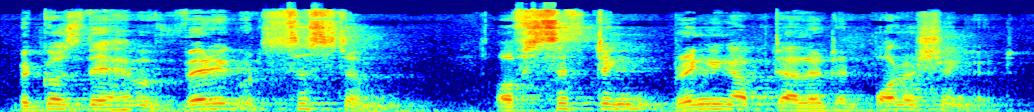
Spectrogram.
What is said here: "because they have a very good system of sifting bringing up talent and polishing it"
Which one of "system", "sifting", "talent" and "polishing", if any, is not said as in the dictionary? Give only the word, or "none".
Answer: none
